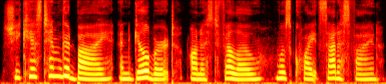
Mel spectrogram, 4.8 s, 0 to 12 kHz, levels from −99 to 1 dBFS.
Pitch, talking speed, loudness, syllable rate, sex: 235 Hz, 135 wpm, -19 LUFS, 4.4 syllables/s, female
